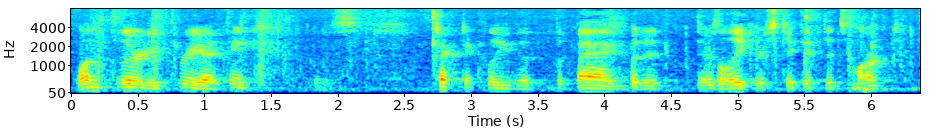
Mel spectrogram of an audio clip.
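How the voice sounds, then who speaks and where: A man's voice: fairly low pitch, steady tone, normal speed. A man working as a prosecutor, questioning a witness in a courtroom methodically with frequent "uh" and "um", heard in a courtroom recording. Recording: echoey courtroom recording with background noise.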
